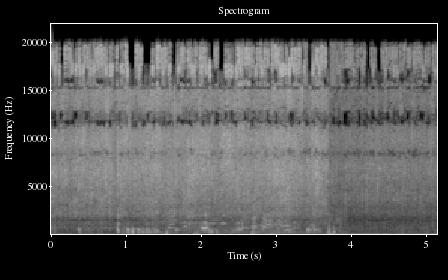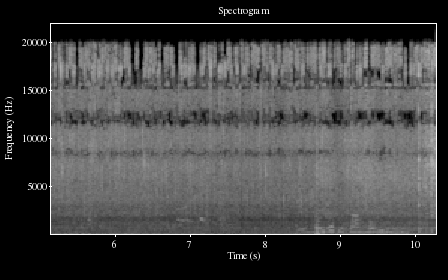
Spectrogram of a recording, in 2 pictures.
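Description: Pangas fish and onions fry in a pan at a village fish picnic, a steady broadband sizzle running throughout beneath a person talking, with a few brief clatters near the start and end.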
